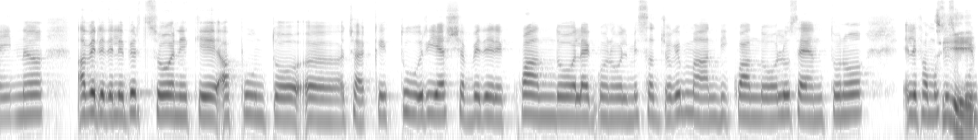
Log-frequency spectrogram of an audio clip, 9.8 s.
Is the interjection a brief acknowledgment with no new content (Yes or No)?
No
